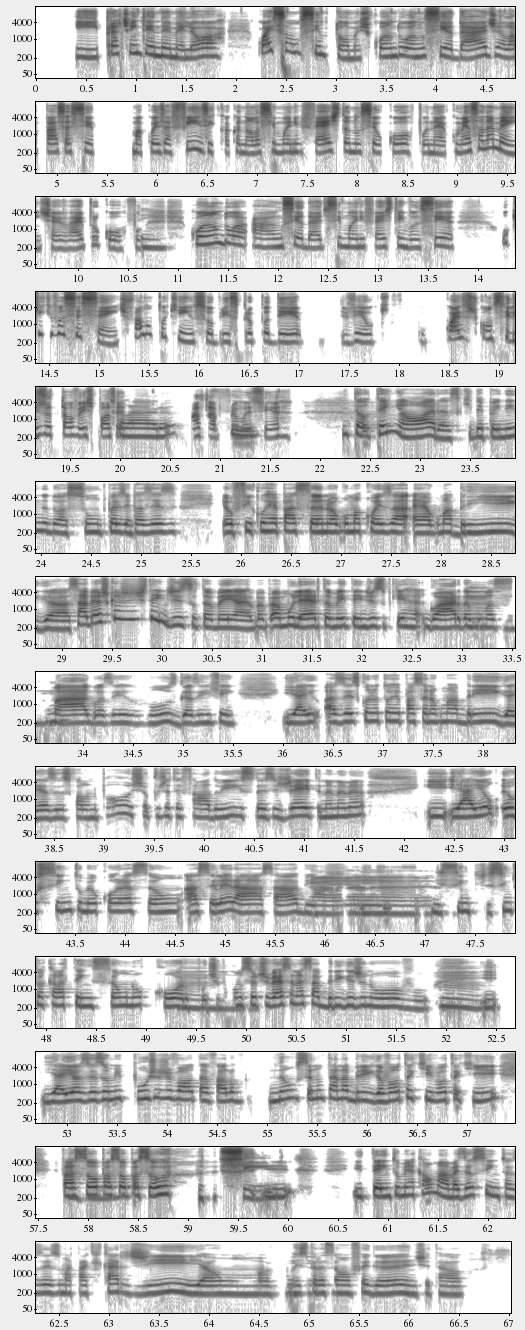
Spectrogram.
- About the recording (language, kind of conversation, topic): Portuguese, advice, Como posso acalmar a mente rapidamente?
- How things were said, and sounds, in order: chuckle; tapping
